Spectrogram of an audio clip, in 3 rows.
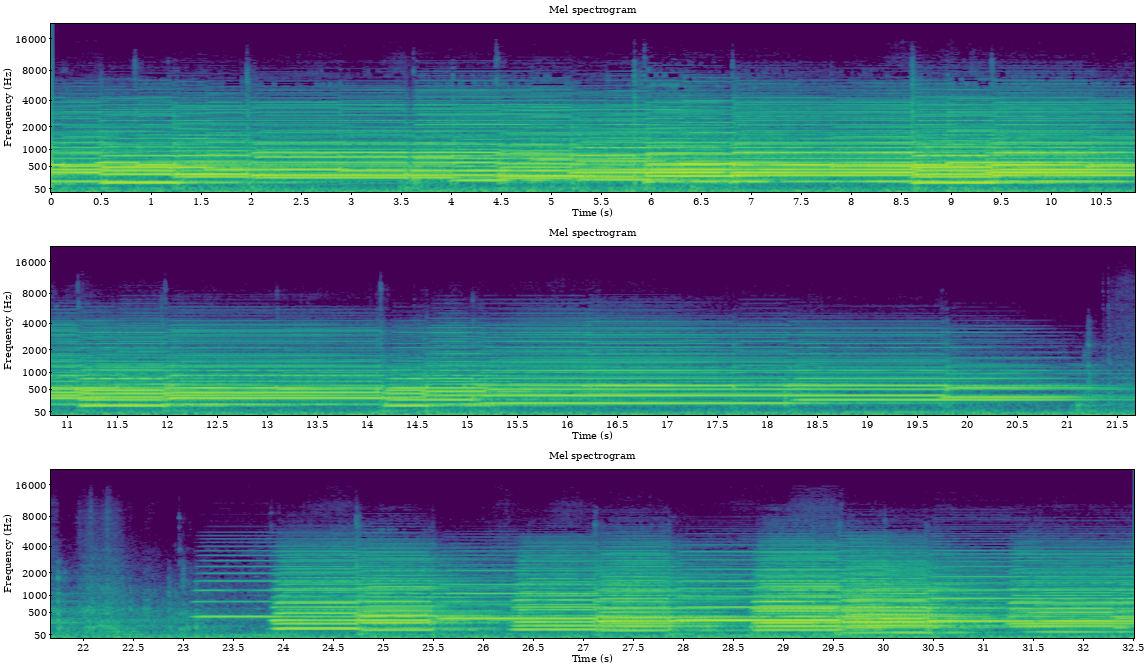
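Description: Single-rank 1852 Debain harmonium, a pedal-blown reed organ, playing held chords. About two-thirds of the way through, the sound fades almost to nothing in a brief pause, then the chords start again.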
